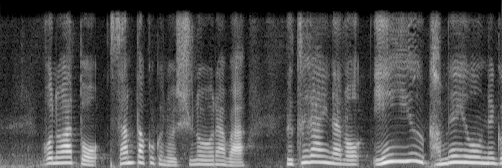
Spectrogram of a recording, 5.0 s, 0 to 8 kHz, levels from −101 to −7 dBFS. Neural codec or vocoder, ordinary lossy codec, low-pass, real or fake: codec, 24 kHz, 0.9 kbps, WavTokenizer, small release; none; 7.2 kHz; fake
